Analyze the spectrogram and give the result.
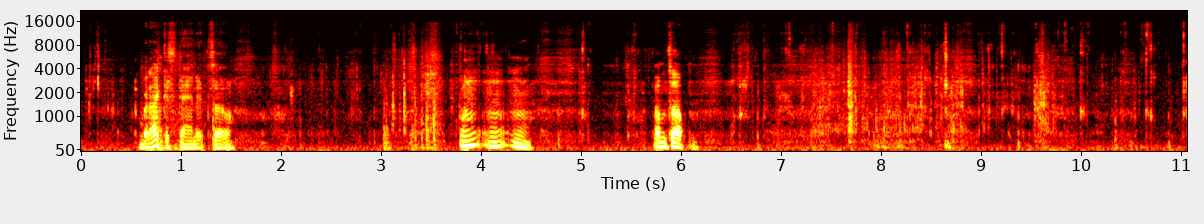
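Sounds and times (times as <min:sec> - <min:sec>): man chewing: 0:00.0 - 0:00.6, 0:01.6 - 0:03.8, 0:04.5 - 0:11.0.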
